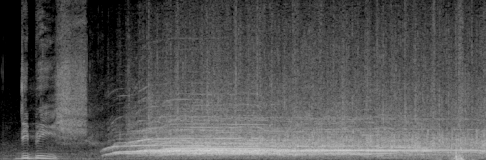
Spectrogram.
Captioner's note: audience cheers and applauds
